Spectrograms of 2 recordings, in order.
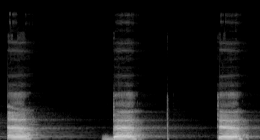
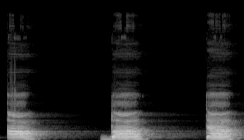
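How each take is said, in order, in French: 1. Les voyelles sont légères, tendant vers le i. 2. Les voyelles sont lourdes et emphatiques, au son grave. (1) "la prononciation correcte" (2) "L'erreur avec le tafrim, c'est d'emphatiser"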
